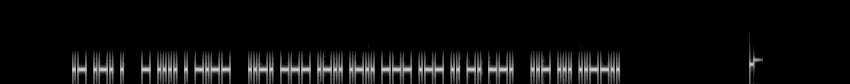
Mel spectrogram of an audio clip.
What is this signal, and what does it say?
Morse code, heard as a keyed tone, about 44 wpm, 700 Hz. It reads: ARE THEY FOLLOWING US?
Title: Sentences from Top 700 Words 45wpm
